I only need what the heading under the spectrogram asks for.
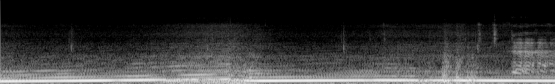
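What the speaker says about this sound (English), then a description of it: "Let's throw the car in sport for right now, and we are off in the 2020 Huracan Evo rear-wheel drive" A rear-wheel-drive 2020 Lamborghini Huracan Evo accelerates in sport mode, its engine a loud steady drone heard from the cabin that dips and rises through gear changes, with faint clicks and rattles near the end.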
